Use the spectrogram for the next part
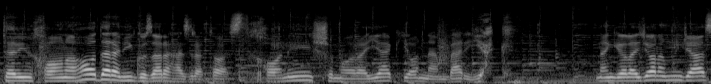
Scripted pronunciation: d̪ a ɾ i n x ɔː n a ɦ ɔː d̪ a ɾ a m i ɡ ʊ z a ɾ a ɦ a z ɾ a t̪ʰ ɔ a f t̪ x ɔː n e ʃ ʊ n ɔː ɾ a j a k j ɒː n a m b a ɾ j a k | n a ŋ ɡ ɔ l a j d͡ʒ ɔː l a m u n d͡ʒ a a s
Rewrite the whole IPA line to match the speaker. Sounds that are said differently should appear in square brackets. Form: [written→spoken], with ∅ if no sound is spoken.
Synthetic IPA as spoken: [d̪→t̪] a ɾ i n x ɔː n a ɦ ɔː d̪ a ɾ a m i ɡ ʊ z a ɾ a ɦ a z ɾ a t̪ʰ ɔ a [f→s] t̪ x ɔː n e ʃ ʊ [n→m] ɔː ɾ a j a k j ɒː n a m b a ɾ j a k | n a ŋ ɡ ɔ l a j d͡ʒ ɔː l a m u n d͡ʒ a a s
